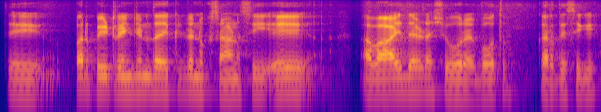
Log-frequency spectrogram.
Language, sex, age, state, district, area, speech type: Punjabi, male, 45-60, Punjab, Fatehgarh Sahib, urban, spontaneous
